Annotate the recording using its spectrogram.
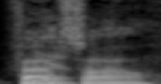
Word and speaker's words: facile: And I think that it's just a facile... Is am I pronouncing that word right? Facile? – Mm-hmm. – Facile? Yeah. Facile. Mm-hmm.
